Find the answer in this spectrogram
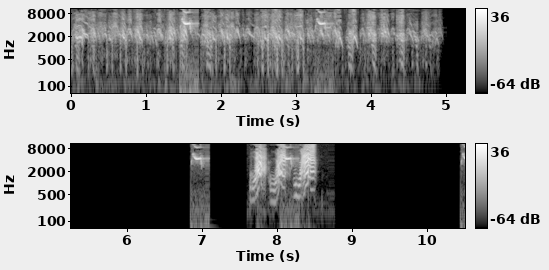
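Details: Ducklings calling: a dense run of high, thin peeps for about five seconds, then silence broken by a few short bursts of sharp, loud squeaky cheeps.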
